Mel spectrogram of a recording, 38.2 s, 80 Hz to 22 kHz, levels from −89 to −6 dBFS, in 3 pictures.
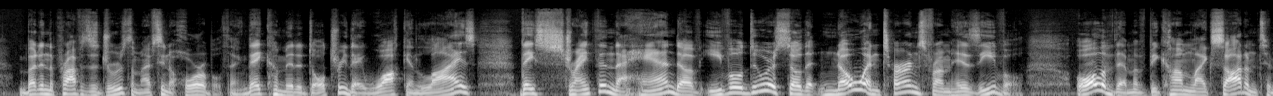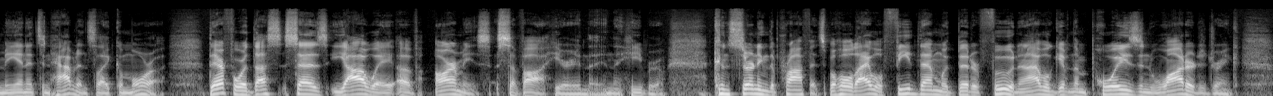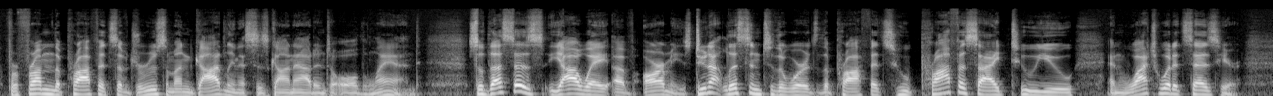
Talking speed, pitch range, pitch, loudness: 185 wpm, 105-150 Hz, 130 Hz, -22 LUFS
